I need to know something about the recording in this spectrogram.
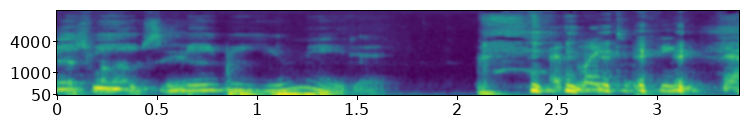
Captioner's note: chuckles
